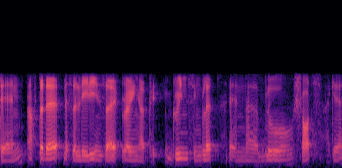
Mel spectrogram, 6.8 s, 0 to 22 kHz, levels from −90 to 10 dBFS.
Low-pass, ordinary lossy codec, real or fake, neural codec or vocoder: 3.6 kHz; none; fake; vocoder, 44.1 kHz, 128 mel bands every 256 samples, BigVGAN v2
